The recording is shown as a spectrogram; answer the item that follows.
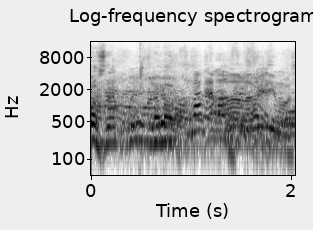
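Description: Several people talking at once, their voices overlapping in a chatter.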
